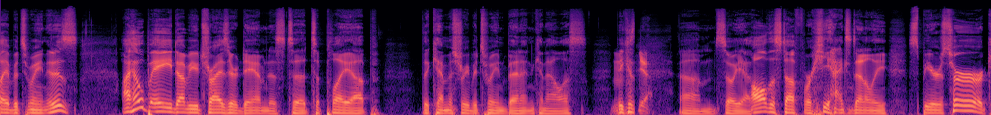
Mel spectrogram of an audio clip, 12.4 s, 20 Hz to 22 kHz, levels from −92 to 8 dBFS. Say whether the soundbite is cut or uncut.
cut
